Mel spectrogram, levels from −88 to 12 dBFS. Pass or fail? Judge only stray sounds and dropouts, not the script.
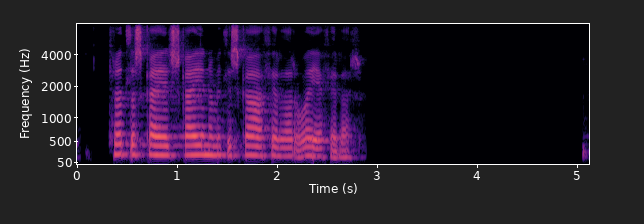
pass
